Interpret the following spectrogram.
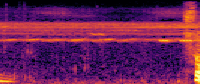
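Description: Steady high-pitched chorus of night insects chirping, several layered tones holding without a break.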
